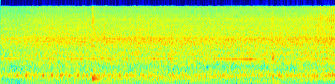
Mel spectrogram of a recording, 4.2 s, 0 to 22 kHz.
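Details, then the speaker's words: Mitsubishi Outlander 4B11, 2014, 196,000 km, after resleeving scored cylinders to standard size to cure a cold knock: smooth, even idle with steady hum and no knocking or tapping; normal idle. "тишина красота работает прямо как как надо"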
